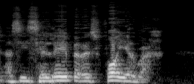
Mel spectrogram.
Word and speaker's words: Feuerbach: Feuerbach, así se lee, pero es Feuerbach. Así se pronuncia en alemán.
